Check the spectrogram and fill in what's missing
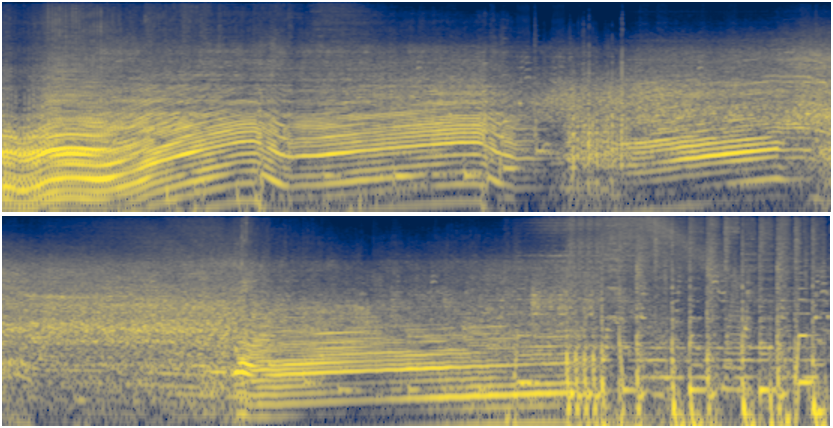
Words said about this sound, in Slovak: tu máš športový mod, ktoré otvorí klapky vo výfukoch a za chvíľku budete počuť ten úžasný zvuk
